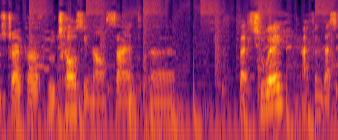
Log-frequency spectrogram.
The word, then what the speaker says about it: Batshuayi: The Belgian striker who Chelsea now signed, Batshuayi, I think that's how you pronounce it.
